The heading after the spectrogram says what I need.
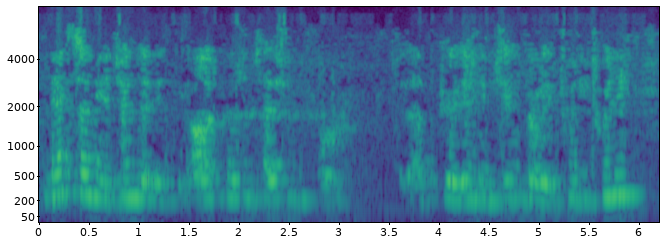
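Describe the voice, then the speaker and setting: A woman's voice: fairly high pitch, fairly even intonation, normal speed, vocal fry. A woman speaking through a face mask, making formal meeting remarks as board chair. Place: public board meeting room. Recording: echoey room, distant, dull, noisy.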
